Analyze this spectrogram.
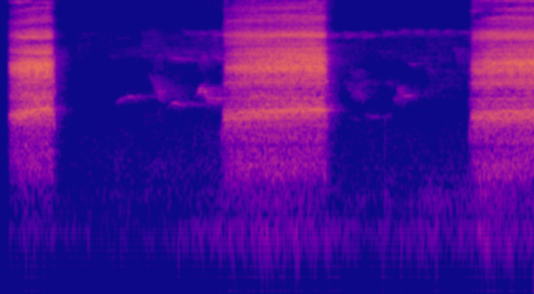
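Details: Female barn owl giving three loud, harsh, hissing screeches, each half a second to a second long and spaced by quiet gaps, with faint thin chirps and a low background rumble between them.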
